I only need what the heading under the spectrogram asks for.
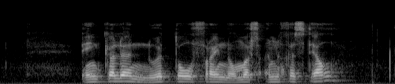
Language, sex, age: Afrikaans, male, 19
